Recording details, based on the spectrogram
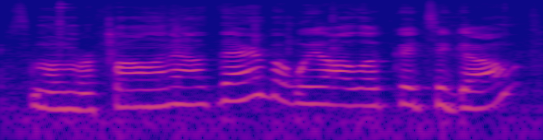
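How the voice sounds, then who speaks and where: A woman's voice: fairly high pitch, fast. A young woman chef demonstrating a recipe in a TV studio kitchen, explaining steps in a friendly way and laughing easily. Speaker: chef guest. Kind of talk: cooking demonstration. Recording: clear noise of sizzling pan. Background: frying sizzle.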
